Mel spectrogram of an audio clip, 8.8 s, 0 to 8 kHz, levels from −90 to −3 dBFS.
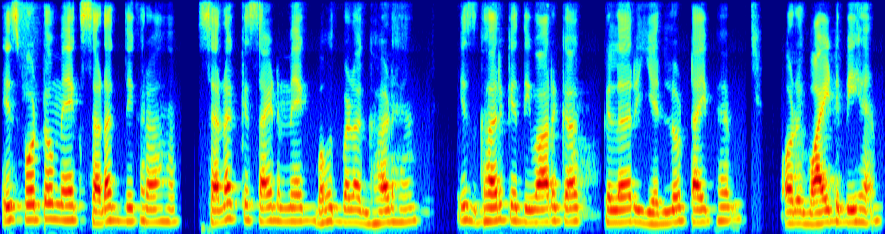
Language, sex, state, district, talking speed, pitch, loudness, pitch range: Hindi, male, Jharkhand, Palamu, 205 wpm, 165 Hz, -18 LUFS, 160-180 Hz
